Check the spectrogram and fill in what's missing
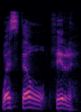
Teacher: عند رقم رققة. بعد ما خلص الغين على طول كله مرقق بعد كده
